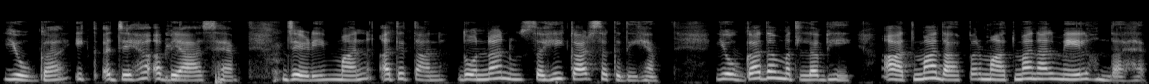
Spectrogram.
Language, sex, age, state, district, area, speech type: Punjabi, female, 18-30, Punjab, Jalandhar, urban, spontaneous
